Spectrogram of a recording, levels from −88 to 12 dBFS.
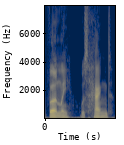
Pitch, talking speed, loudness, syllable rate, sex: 90 Hz, 130 wpm, -21 LUFS, 4.2 syllables/s, male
